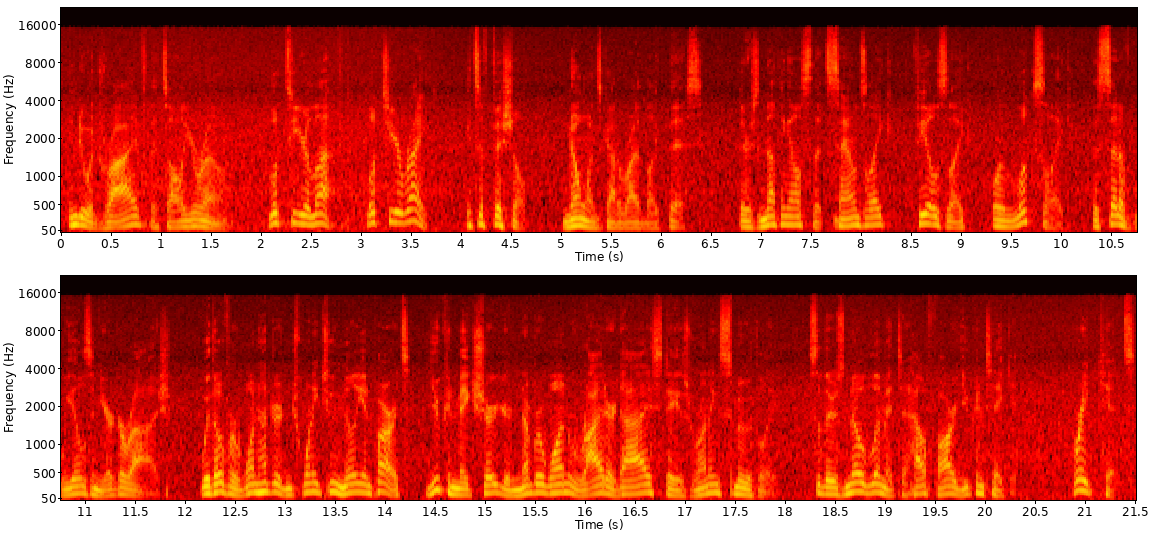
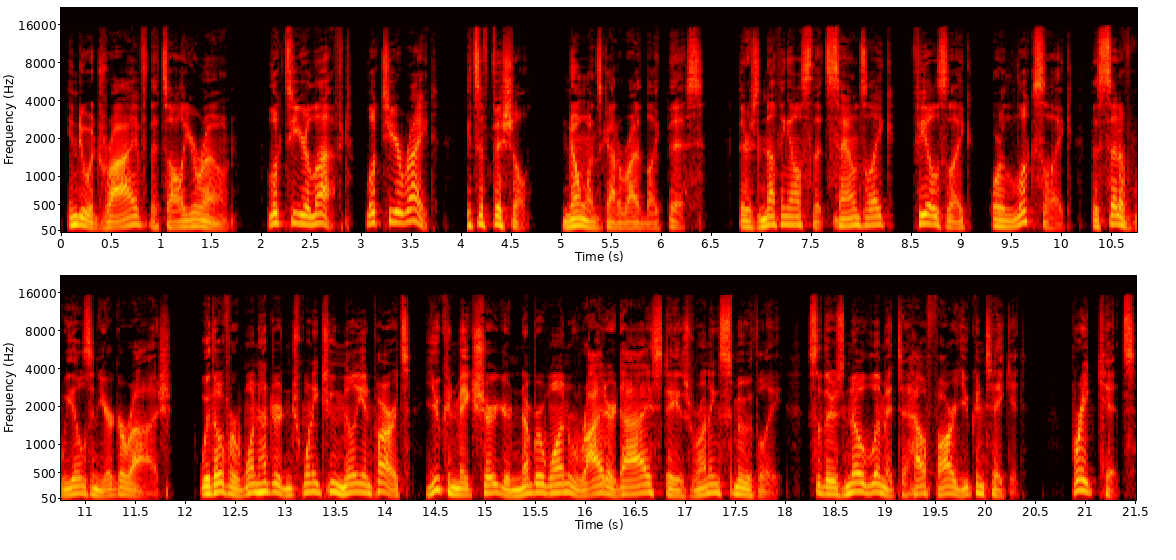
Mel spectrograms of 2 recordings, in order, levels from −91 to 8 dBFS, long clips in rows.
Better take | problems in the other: second | hiss; noticeable; throughout; 15 dB below the speech

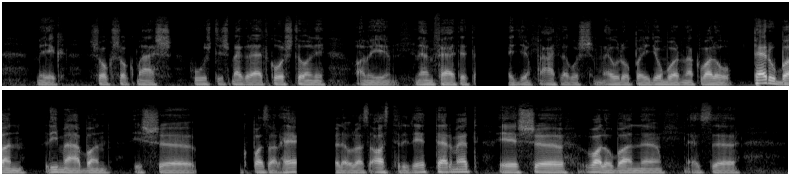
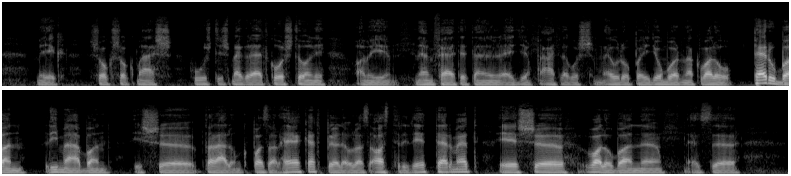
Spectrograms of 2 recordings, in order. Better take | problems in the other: second | audio cutting out; at 4.5 s, at 10 s and at 11 s

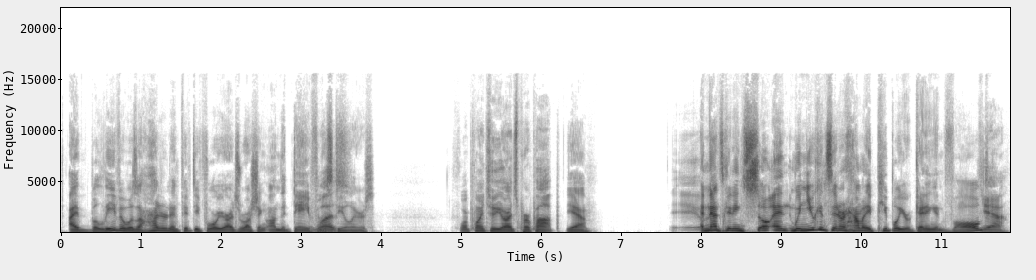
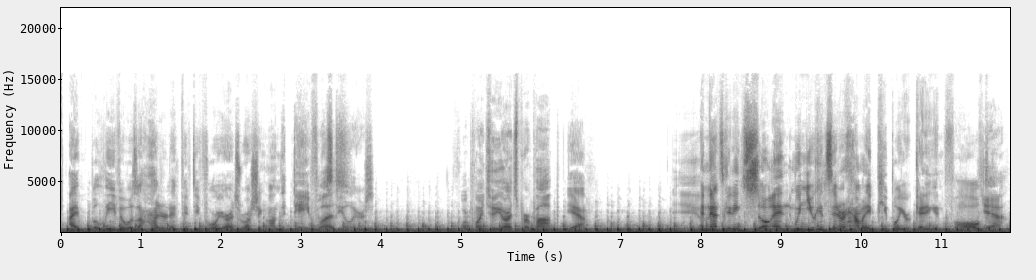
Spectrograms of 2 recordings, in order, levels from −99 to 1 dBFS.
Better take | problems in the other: first | low rumble; loud; throughout; 1 dB below the speech

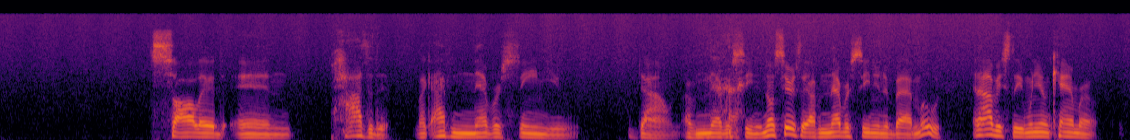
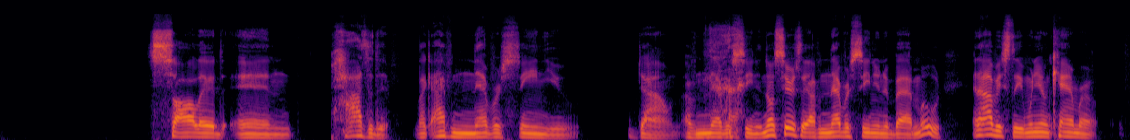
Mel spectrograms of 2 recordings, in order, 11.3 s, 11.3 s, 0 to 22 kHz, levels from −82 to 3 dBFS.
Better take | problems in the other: second | hiss; loud; throughout; 10 dB below the speech

